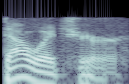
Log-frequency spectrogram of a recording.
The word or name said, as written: dowitcher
